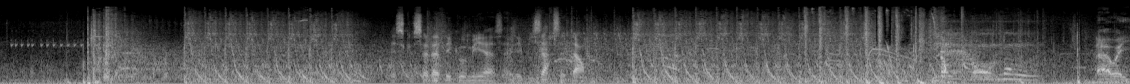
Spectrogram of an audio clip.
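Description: Laser blasters fire in rapid bursts of sharp shots.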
